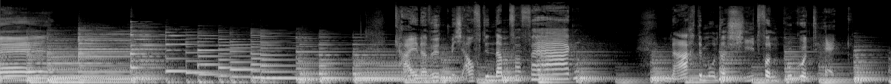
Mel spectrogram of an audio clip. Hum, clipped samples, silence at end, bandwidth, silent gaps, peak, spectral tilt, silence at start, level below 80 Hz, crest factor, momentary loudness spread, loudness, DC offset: none; under 0.1%; 0 s; 17.5 kHz; none; 0 dBFS; -6 dB/octave; 0 s; -34 dBFS; 14 dB; 6 LU; -15 LUFS; under 0.1%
